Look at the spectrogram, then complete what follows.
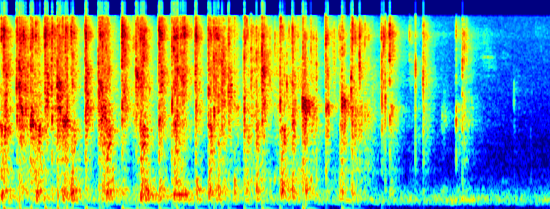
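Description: A small audience applauding: many hands clapping densely, thinning to a few last claps and stopping about three seconds in.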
